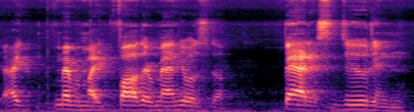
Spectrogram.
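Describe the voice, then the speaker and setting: A middle-aged man gives an informal personal testimony, rambling and haltingly repeating words. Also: mid-range voice, steady tone, a bit bright. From East Los Angeles, United States. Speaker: speaker at a recovery meeting. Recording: echoey room with faint noise.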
